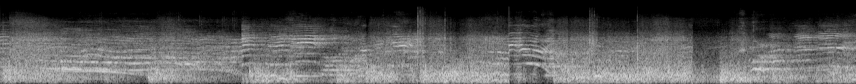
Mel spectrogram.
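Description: Shouting voices with several heavy thuds of wrestlers hitting the ring mat. One shout about five seconds in rises sharply in pitch.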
